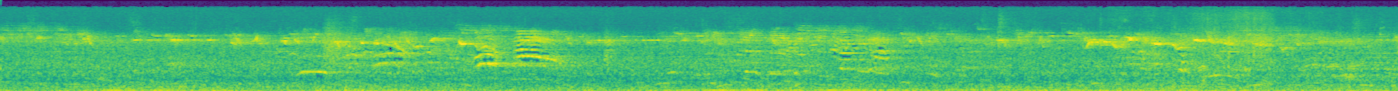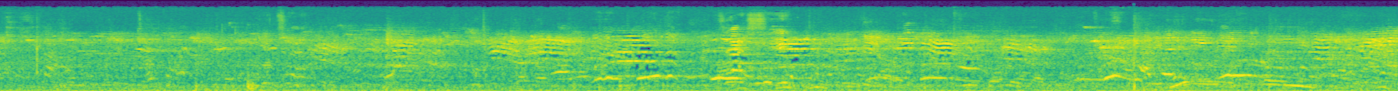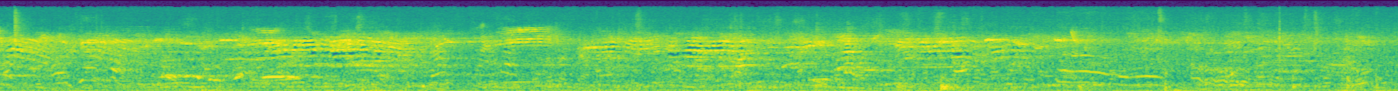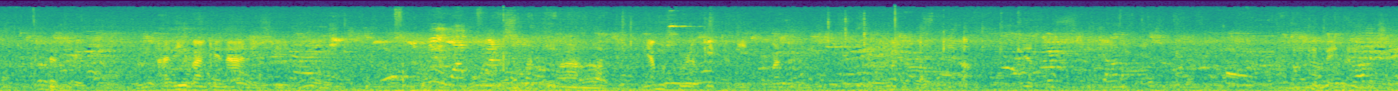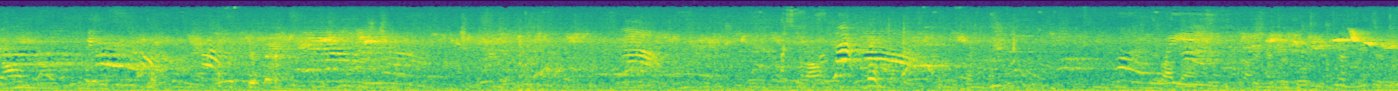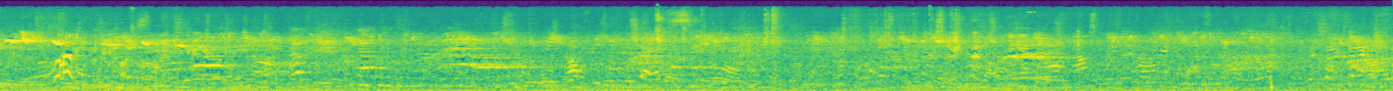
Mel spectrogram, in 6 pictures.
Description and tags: A sunny afternoon in a city park, with kids playing, moms dragging their baby cars and people talking in italian.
